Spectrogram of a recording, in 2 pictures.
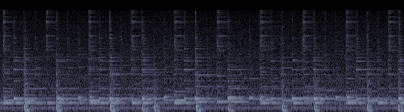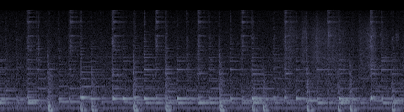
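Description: Background music: a light plucked-string tune with a steady rhythm, ukulele-like.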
